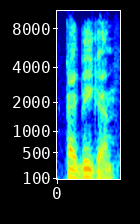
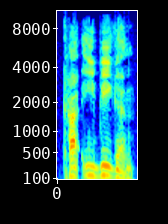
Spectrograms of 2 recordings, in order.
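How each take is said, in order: First: The word is said quickly and run together. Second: The word is said slowly and carefully.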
